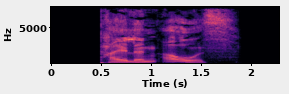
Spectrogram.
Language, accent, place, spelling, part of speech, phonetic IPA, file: German, Germany, Berlin, teilen aus, verb, [ˌtaɪ̯lən ˈaʊ̯s], De-teilen aus.ogg
- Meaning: inflection of austeilen: 1. first/third-person plural present 2. first/third-person plural subjunctive I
